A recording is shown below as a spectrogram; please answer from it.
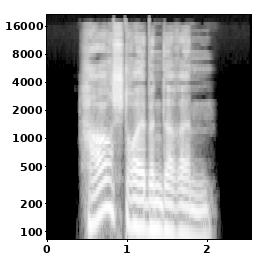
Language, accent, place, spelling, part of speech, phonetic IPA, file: German, Germany, Berlin, haarsträubenderem, adjective, [ˈhaːɐ̯ˌʃtʁɔɪ̯bn̩dəʁəm], De-haarsträubenderem.ogg
- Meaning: strong dative masculine/neuter singular comparative degree of haarsträubend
